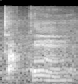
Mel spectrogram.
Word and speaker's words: Takun: So meaning that tycoon is spelled T-A-K-U-N.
